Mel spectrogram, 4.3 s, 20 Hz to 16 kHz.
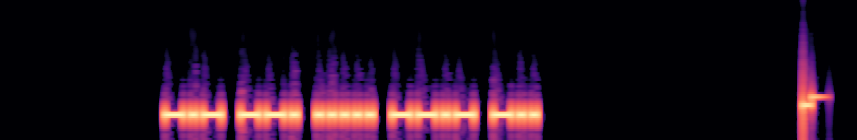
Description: Morse code, heard as a keyed tone, about 38 wpm, 700 Hz. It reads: KG5QD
